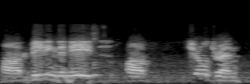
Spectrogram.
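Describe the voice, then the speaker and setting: A man with an East Coast US accent, a dean of education, giving fluent, measured, opinionated remarks on a conference call. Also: a little high, fairly even intonation, bright, forceful tone. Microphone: phone or conference line. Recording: tinny phone line with faint noise.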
